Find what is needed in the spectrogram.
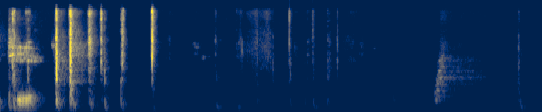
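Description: A quick run of about seven key clicks on a computer keyboard, typing within the first second or so.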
